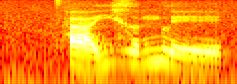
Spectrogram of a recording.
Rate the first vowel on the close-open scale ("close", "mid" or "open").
open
